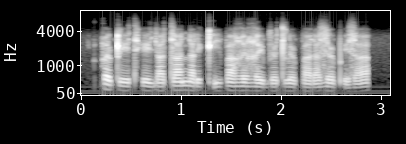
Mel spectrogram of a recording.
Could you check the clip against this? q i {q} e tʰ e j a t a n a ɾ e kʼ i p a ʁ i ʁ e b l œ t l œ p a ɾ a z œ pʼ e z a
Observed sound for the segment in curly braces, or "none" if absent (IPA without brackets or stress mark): ʈ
